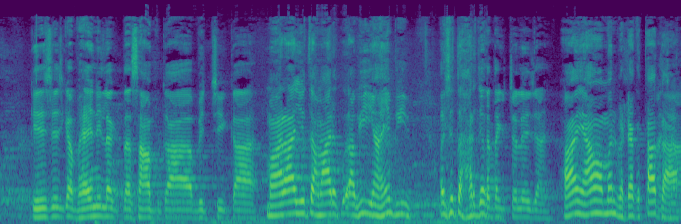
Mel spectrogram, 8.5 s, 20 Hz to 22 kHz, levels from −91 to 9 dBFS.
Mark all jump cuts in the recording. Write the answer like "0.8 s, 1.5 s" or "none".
6.1 s

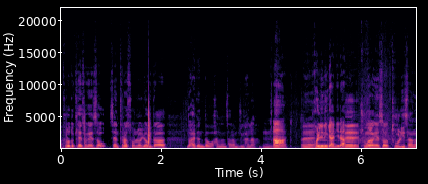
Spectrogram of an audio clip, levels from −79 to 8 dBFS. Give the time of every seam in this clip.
0.9 s, 5.9 s

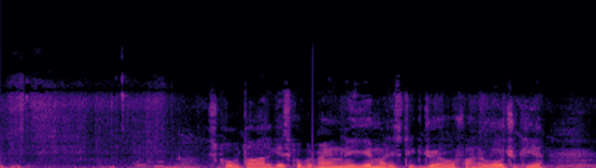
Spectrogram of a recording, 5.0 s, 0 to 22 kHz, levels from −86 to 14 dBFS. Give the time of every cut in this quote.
none

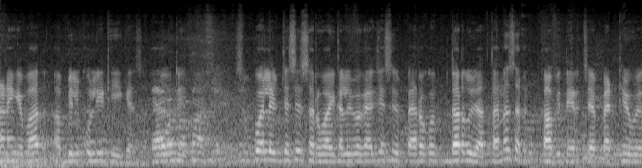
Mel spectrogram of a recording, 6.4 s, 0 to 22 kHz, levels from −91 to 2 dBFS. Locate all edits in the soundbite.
none

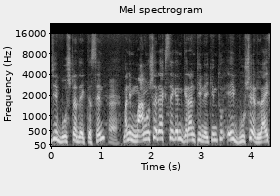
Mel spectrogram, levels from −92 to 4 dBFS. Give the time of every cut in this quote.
none

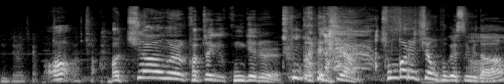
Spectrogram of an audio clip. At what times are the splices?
2.8 s, 3.8 s

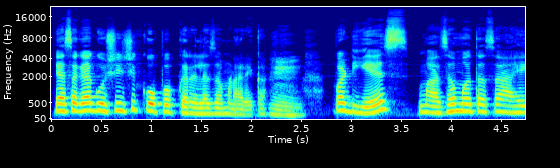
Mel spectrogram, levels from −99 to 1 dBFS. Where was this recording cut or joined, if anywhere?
2.5 s

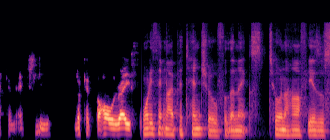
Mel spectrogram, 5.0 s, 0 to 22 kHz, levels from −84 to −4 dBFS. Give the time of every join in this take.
2.1 s

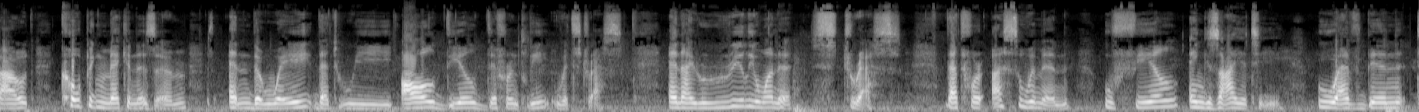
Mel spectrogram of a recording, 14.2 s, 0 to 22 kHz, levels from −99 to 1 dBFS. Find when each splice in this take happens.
none

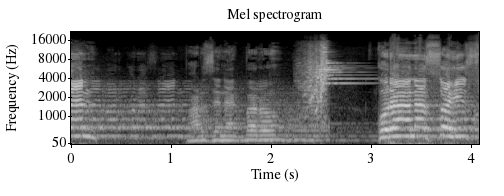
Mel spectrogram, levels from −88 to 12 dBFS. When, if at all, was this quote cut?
2.6 s

